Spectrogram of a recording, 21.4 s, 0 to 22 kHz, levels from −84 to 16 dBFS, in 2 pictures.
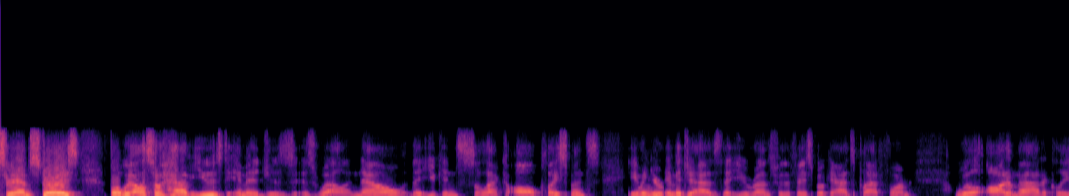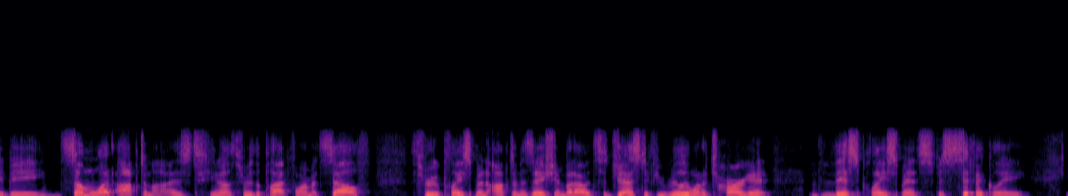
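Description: From the very start to 0.68 s the loudest moments crack and rasp, their peaks sounding flattened and harsh. This is microphone overload, with the input likely set too hot so that the signal ran about 9 dB past the converter's ceiling and a sizeable share of the samples, around one in seven, had their tops sliced off. The flat-topped waveform is what produces that gritty edge on each peak.

Overlapping that distortion, the level drops abruptly at 0.12 s by about 2 dB, then falls again at 1.11 s by about 6 dB, and once more at 2.13 s by about 6 dB, just before "images as well". Each step takes the speech and the background down together, in an instant rather than a fade. That points to the microphone volume being stepped down, likely by call software reacting to the clipping and cutting the device's input gain in discrete notches.

Throughout the clip the speech has a rough, buzzy, raspy texture, with nothing present above about 7.4 kHz and the topmost band sounding hissy rather than detailed. 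This is the AMR wideband (HD Voice) codec at one of its lowest settings, and the heavy damage fits a rate around 6.6 kbit/s. At that rate the pulse-based model of the voice is too coarse to rebuild the harmonics cleanly, so the voiced sounds come out grainy, and the band above 6.4 kHz is filled with synthetic noise rather than real detail.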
